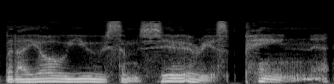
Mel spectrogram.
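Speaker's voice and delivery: slow, breathy whispered threat; menacing whisper. A narrator's reading. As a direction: hiss the threat close to her ear.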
